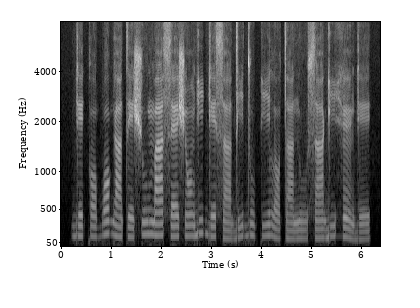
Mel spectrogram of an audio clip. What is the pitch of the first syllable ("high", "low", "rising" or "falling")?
low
